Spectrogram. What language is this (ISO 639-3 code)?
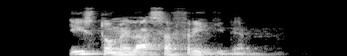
ina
